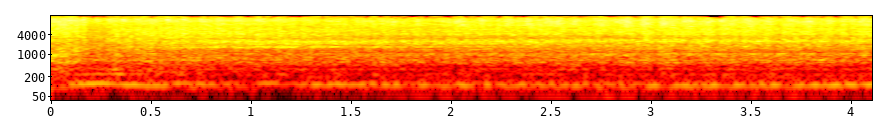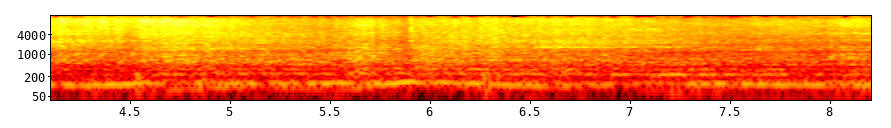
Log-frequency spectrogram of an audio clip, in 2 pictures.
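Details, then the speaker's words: 1971 Ford Boss 351 Mustang with its factory 351 CI V8 and ram air hood, low mileage: deep, even, lumpy V8 idle that picks up cleanly on a light throttle blip and settles back smoothly; normal idle and revving. "Sounds good. That sounds real good."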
